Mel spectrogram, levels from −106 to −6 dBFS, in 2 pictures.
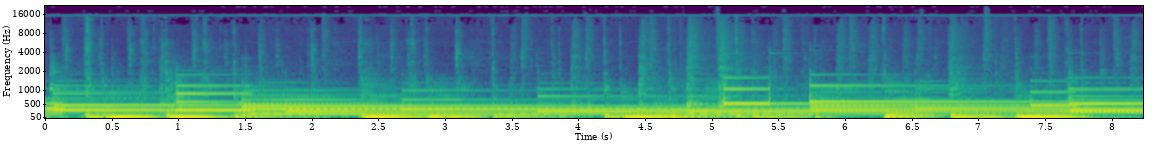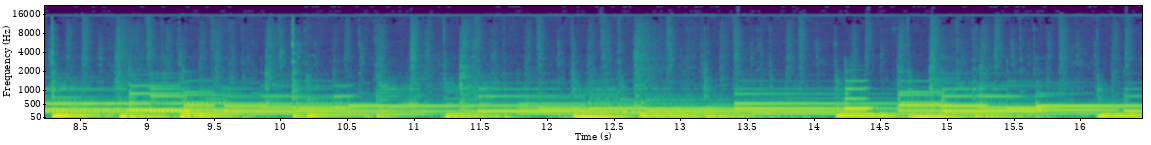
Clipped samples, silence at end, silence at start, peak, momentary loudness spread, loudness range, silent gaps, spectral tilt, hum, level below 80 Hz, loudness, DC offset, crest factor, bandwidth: under 0.1%; 0 s; 0 s; -2 dBFS; 5 LU; 2 LU; none; -10 dB/octave; none; -18 dBFS; -16 LUFS; under 0.1%; 12 dB; 16.5 kHz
